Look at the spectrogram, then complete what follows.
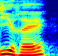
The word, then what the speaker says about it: iraient: if you look carefully, you get A-I-E-N-T. Okay, but then phonetically it goes like E. Okay, so technically these form and these forms here are pronounced the same way, and it goes like irait.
